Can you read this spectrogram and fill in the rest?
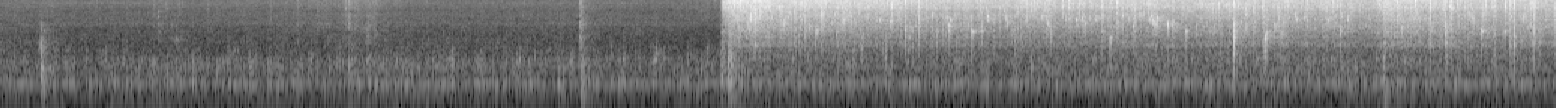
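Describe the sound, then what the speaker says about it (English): White and red onions sauté in a cooking pot, starting as a soft sizzle that jumps to a loud, steady, dense frying crackle halfway through. "here in my cooking pot, I am going to saute white onion and red onion"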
